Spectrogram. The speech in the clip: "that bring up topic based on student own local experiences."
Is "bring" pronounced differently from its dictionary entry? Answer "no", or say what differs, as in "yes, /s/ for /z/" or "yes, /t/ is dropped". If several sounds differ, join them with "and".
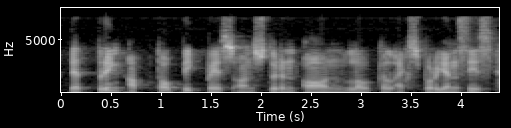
no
